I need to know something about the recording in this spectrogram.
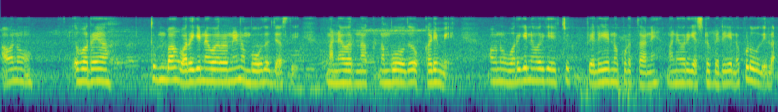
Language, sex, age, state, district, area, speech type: Kannada, female, 30-45, Karnataka, Chamarajanagar, rural, spontaneous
